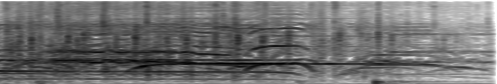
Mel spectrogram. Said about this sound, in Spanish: hasta aquí el tema y el concierto de …. Acabaron aquí. Vaya griterío.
